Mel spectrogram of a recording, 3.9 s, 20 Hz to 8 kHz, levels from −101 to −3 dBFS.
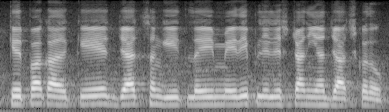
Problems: background sounds at intervals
